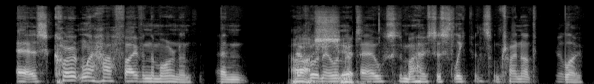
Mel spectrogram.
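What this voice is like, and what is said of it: Scottish accent. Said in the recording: “I'm from Scotland... Love the accent.”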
